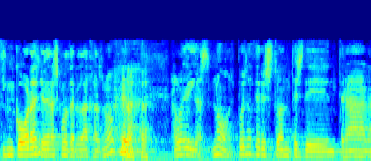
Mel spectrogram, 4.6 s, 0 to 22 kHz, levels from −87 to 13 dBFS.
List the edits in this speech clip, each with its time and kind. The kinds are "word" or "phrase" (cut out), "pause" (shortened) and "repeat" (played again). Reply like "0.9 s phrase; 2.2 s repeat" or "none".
none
